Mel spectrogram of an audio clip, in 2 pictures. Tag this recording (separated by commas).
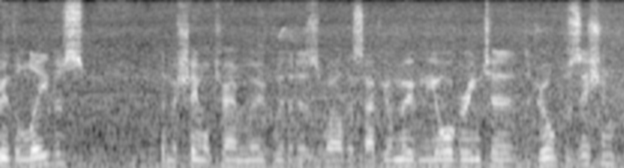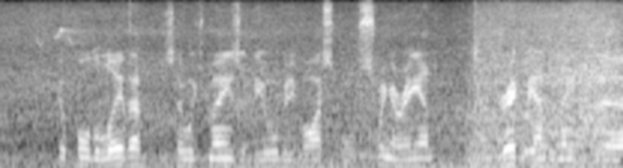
Vehicle, outside, urban or man-made, Speech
